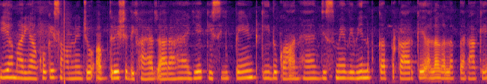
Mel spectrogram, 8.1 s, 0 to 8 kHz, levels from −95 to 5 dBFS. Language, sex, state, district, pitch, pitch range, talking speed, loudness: Hindi, female, Punjab, Kapurthala, 215 Hz, 205-225 Hz, 185 wpm, -19 LUFS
